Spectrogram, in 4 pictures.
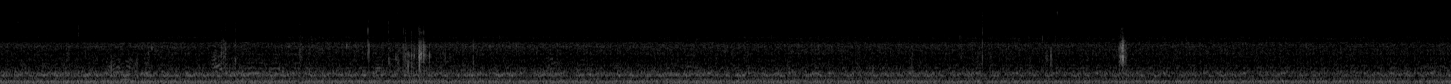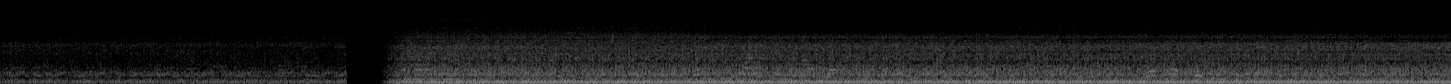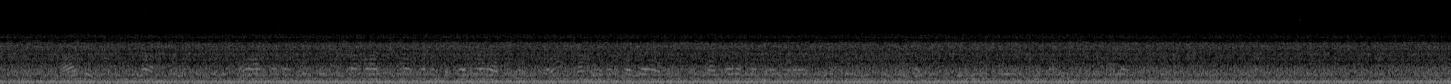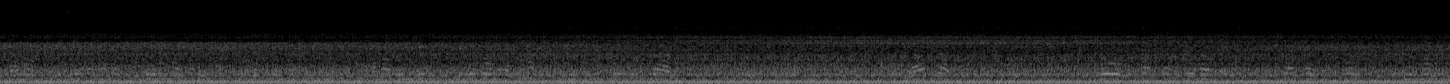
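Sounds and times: vehicle engine idling: 0.0 - 58.0.

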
